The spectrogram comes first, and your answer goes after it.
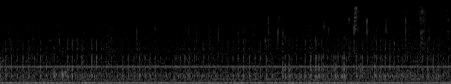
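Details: Rescued baby kittens, very affectionate with each other, crowding together onto a person's right hand indoors; soft, continuous low rumbling purr with faint ticking and rustling, plus a steady electrical hum.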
